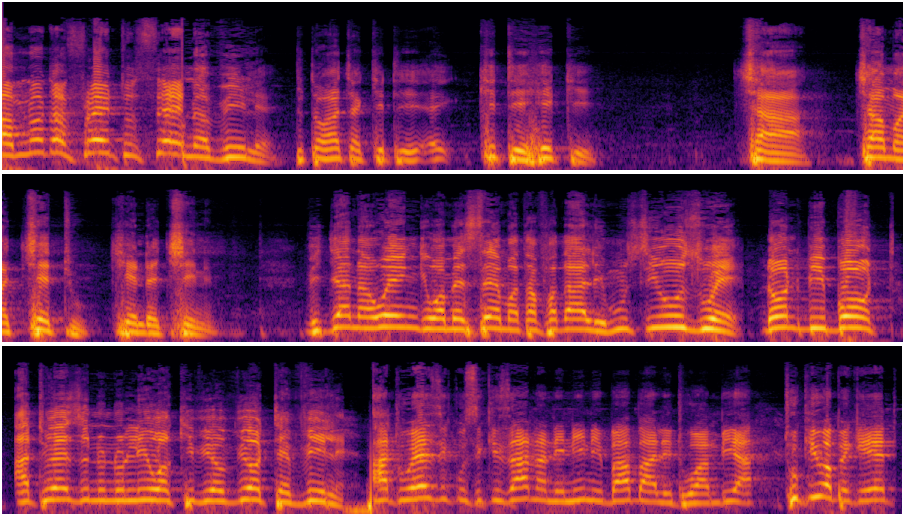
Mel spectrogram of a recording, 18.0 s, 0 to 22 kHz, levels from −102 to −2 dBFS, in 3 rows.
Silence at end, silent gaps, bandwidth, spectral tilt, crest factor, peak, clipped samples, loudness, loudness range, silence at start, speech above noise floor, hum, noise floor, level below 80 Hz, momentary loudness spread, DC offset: 0.05 s; none; 14.5 kHz; -6 dB/octave; 18 dB; -4 dBFS; under 0.1%; -22 LUFS; 5 LU; 0 s; 48 dB; none; -70 dBFS; -52 dBFS; 10 LU; under 0.1%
